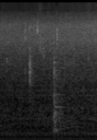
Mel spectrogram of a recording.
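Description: Ground turkey meatballs fry in a pan with a soft, steady sizzle, fairly faint, with a couple of light clicks and a small scrape from stirring.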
